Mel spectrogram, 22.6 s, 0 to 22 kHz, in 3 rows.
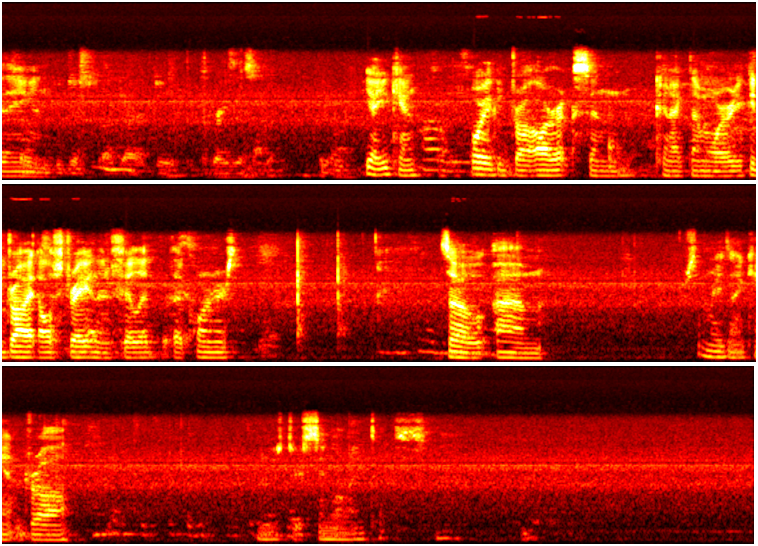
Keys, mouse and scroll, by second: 13.7 click.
